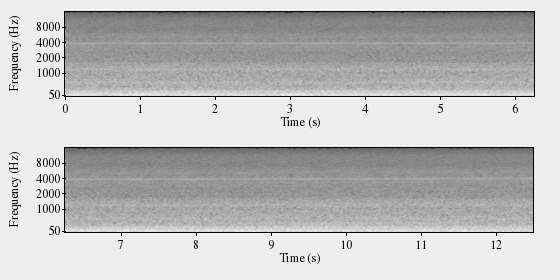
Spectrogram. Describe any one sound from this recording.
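A truck engine drones steadily at a low pitch while driving.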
